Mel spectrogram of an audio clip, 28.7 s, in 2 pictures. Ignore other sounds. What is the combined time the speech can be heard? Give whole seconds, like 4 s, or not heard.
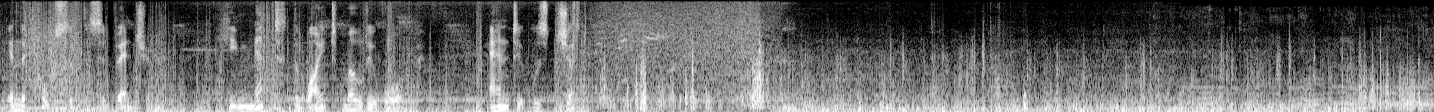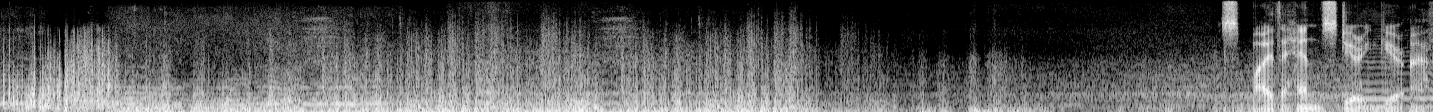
8 s.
